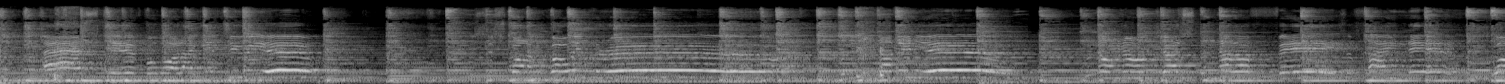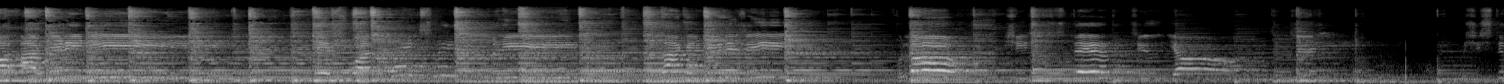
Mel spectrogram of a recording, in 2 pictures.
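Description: Live acoustic performance: a man singing long, wavering lines over his own acoustic guitar, heard from the audience. The music grows quieter near the end.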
